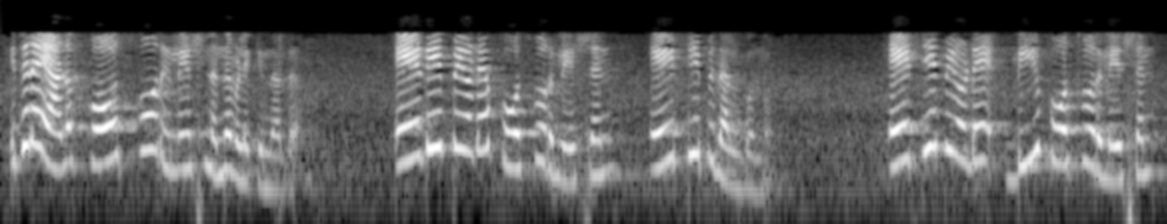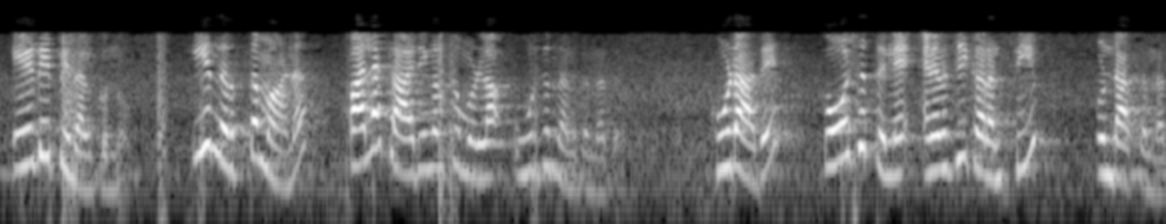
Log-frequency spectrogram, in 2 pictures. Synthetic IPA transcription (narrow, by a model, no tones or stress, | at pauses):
iðinejaːɳɨfo̞ːsfoːrile̞ːʂɐne̞nːɨʋiɭikʲːunːɐðɨ̰ | e̞ːɖipijuɽe̞fo̞ːsfoːrile̞ːʂɐn | e̞ːtipinɐlkunːu | eːtipijuɽe̞ɖiːfo̞ːsfoːrile̞ːʂɐne̞ːɖipːinɐlkunːṵ | iːnirɨt̪ːɐmaːɳɨ | pɐlɐkaːɾjɐŋːɐɭkumuɭːɐuːrðɐmnɐlkunːɐðɨ̰ | kuːɽaːðe̞ | ko̞ːʂɐt̪ːile̞ʔenɐrd͡ʑikɐrɐnsijum | uɳɖaːkːunːɐðɨɨ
